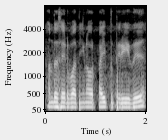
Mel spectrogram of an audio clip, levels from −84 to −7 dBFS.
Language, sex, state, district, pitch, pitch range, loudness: Tamil, male, Tamil Nadu, Kanyakumari, 125 Hz, 125-130 Hz, -16 LUFS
